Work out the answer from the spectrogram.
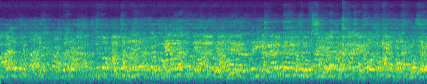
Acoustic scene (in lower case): restaurant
